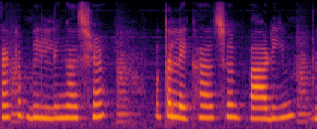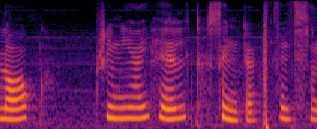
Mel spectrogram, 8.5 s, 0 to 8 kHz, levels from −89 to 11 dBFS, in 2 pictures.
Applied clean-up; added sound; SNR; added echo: none; Trumpet; 19 dB; none.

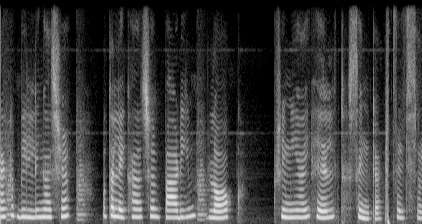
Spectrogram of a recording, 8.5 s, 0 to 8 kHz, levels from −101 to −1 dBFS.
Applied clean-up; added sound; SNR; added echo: neural mask model RNNoise.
